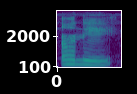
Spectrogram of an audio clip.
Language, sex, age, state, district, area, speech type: Nepali, female, 18-30, West Bengal, Kalimpong, rural, spontaneous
